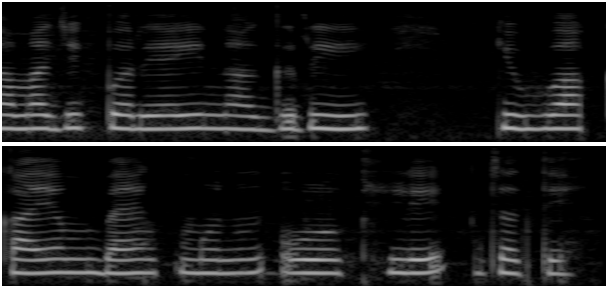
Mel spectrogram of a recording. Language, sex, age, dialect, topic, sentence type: Marathi, female, 18-24, Varhadi, banking, statement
